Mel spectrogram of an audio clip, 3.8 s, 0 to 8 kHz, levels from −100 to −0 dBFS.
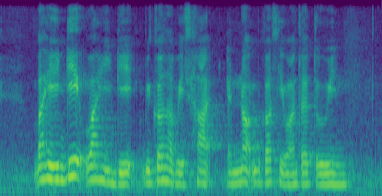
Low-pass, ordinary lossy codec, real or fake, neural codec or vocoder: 7.2 kHz; Opus, 64 kbps; fake; vocoder, 22.05 kHz, 80 mel bands, WaveNeXt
